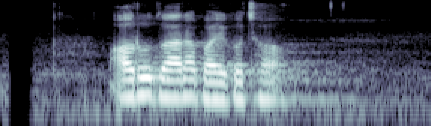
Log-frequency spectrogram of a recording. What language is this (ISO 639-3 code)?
nep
